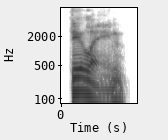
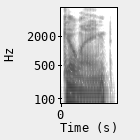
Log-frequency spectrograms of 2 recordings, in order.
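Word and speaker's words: Ghislaine: Maxwell does to Chislain Gillain. Sorry, Gileain. Um because that's actually how you say her name and I'll say it.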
